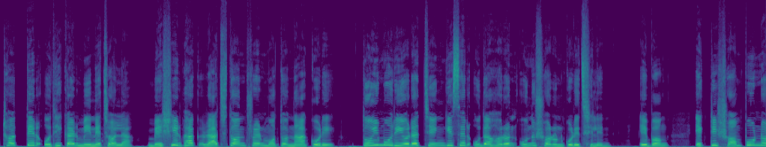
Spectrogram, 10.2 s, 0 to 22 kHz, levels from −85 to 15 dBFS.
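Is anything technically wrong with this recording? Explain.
No, nothing technically wrong can be heard in this recording.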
